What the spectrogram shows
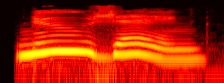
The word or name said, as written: Nujiang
